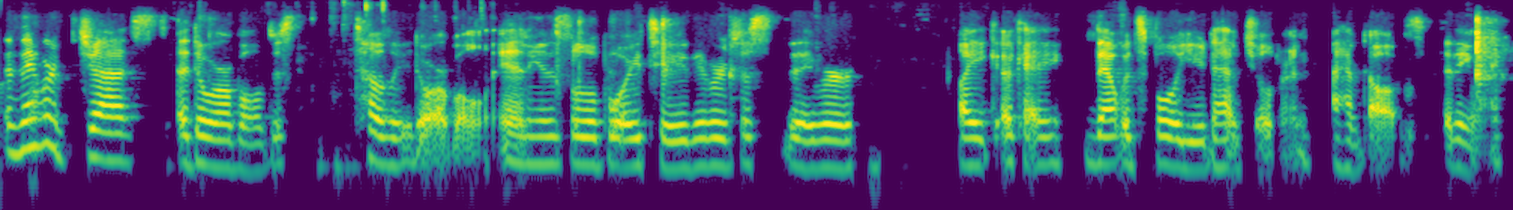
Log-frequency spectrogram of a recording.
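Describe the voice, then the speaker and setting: A woman with a mixed Southern accent tells stories as a podcast guest, filling pauses with ums and breaking into laughs. Her voice sits low. The sound is dry and a bit muffled. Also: fairly even intonation, mellow, no room sound. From Arkansas, US. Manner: chatty storyteller with frequent ums and laughs. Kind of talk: casual chat.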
